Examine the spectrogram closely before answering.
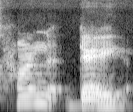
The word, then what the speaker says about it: Hyundai: Okay, Angela said pronounce hund day.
